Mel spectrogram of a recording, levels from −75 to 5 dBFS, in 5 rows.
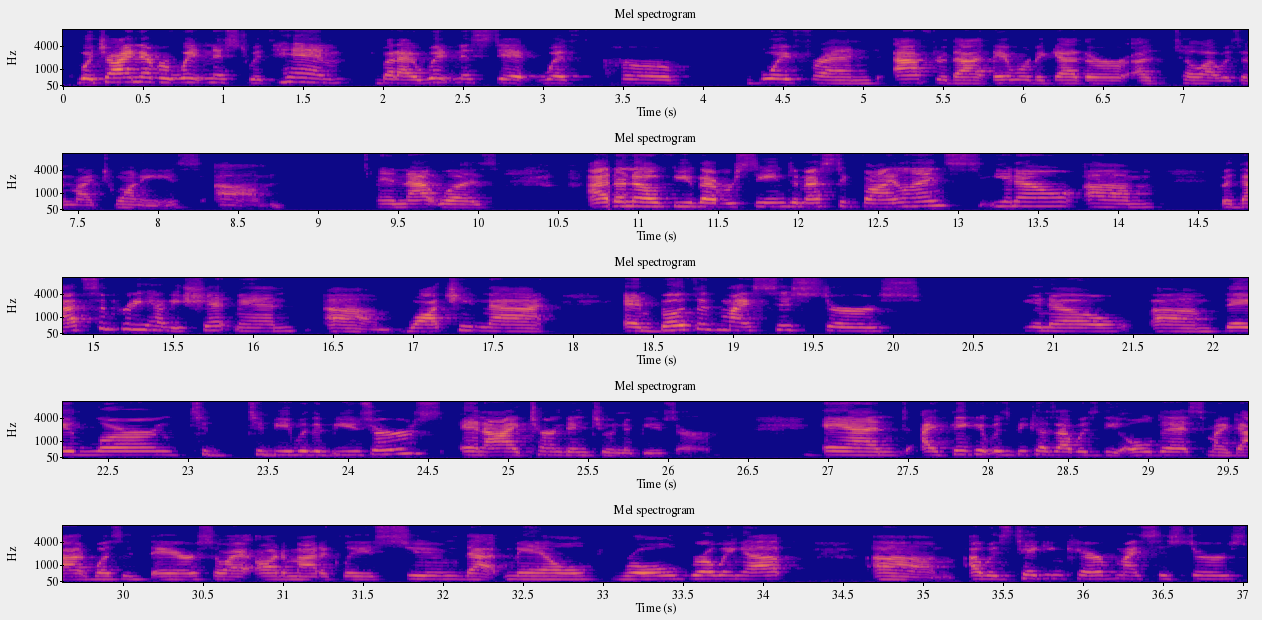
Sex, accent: female, American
